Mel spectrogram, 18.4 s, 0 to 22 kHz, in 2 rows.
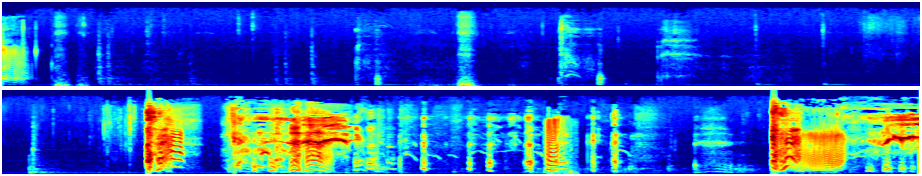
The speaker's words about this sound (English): Was that a fart? Are you okay? No. How long is that? 13 seconds. Jesus.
